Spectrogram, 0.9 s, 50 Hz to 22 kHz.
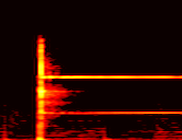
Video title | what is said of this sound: Silver Pushing Back to $75 – The Fight Is On Right Now! Market Chaos Live!🔥📊 | This is what silver should sound like. You hear that? That's the sound of real silver.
